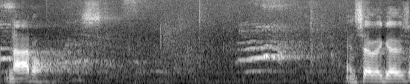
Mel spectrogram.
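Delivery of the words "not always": softer, slower "Not always" with a laugh; chuckling softly. Shown as a demonstration. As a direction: laugh it off quietly.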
